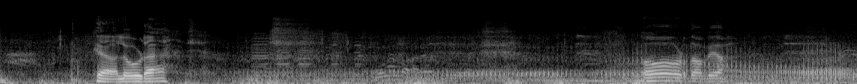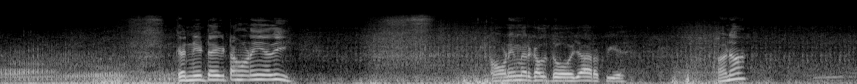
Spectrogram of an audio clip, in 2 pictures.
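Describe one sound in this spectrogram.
Men talk loudly nearby, outdoors.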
